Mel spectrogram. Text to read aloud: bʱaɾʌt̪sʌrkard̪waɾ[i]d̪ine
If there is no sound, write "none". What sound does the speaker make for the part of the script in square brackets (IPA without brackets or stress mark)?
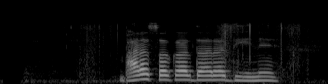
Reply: a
